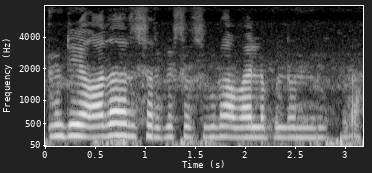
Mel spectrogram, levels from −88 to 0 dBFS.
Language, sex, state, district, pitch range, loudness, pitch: Telugu, female, Andhra Pradesh, Annamaya, 215-235 Hz, -16 LUFS, 220 Hz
